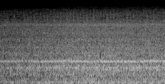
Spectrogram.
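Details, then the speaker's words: 2003 Jeep Liberty Sport 3.7 after a partial engine rebuild, first run about 15 minutes in with smoke clearing and a small leak noticed. Steady, even idle, no knocks or misses, faint constant whine; running smoothly. "ys this thing is running beautiful look at that thing it's been about 15 minutes the smoke is starting to clear up everything good"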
